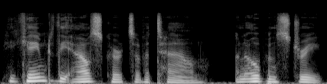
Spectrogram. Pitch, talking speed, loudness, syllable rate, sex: 115 Hz, 185 wpm, -19 LUFS, 4.5 syllables/s, male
